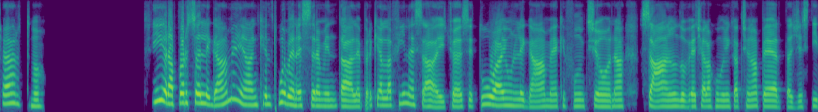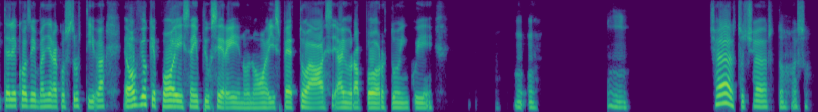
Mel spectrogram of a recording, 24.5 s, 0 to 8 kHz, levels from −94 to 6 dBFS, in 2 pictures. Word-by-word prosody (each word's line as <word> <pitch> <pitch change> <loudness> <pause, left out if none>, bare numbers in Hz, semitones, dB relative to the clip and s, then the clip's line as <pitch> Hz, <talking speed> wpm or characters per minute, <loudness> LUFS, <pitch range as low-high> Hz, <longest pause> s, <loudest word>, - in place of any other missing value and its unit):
Certo. 235 -7 0 1.7
Sì, 305 +3 +3
rafforza 255 +2 +5
il 245 - +6
legame 230 - +1
e - - +2
anche 200 +2 0
il 220 - 0
tuo 270 +3 +1
benessere 185 -4 +3
mentale, 165 -2 +1
perché 195 +5 -5
alla 190 0 +2
fine 235 +2 -2
sai, 155 -7 0
cioè 155 +1 0
se 165 0 -5
tu 220 +4 -1
hai 185 -2 +5
un 185 -1 -3
legame 160 -1 -1
che 175 - -10
funziona, 165 0 -1 0.2
sano, 160 +2 +2
dove 160 0 0
c'è 160 - -2
la 160 0 0
comunicazione 160 +1 -3
aperta, 160 -3 0
gestite 155 +4 -4
le 170 0 +2
cose 170 -1 0
in 160 - -1
maniera 155 0 -1
costruttiva, 160 0 -3 0.3
è - - -6
ovvio 190 +6 +4
che 180 -4 -2
poi 160 -2 +4
sei 150 0 -1
più 150 - -4
sereno, 130 -3 -1
no, 125 +1 -3
rispetto 135 +3 -1
a 130 +1 +2
se - - -6
hai 135 +1 +1
un 130 -1 -1
rapporto 130 +1 -1
in 130 0 -6
cui 130 0 -6 1.2
Mh-mh. 140 -1 -10 1.1
Mh-mh. 145 -6 -10 1.2
Certo, 225 -9 +3
certo, 150 0 -4 0.3
asso 155 - -11
160 Hz, 135 wpm, -18 LUFS, 150-185 Hz, 1.7 s, il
